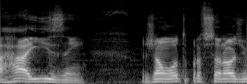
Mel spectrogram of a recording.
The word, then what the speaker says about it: Raízen: 4 aqui na tela Alguns falam Raízen raiz em Raízen a gente ouve a pronúncia diversas formas uma pessoa que trabalha na área me falou que o certo é falar Raízen já um outro profissional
